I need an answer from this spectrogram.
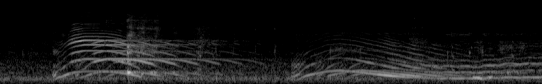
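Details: Domestic cat meowing into a microphone: two long, drawn-out harmonic meows, the first rising then falling, the second a longer wavering wail that slides downward and trails off.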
